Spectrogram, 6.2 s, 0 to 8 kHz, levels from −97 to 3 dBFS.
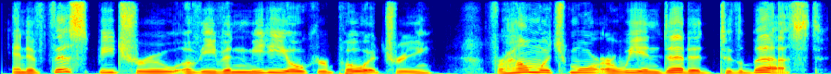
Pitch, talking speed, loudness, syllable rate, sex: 165 Hz, 185 wpm, -18 LUFS, 4.6 syllables/s, male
